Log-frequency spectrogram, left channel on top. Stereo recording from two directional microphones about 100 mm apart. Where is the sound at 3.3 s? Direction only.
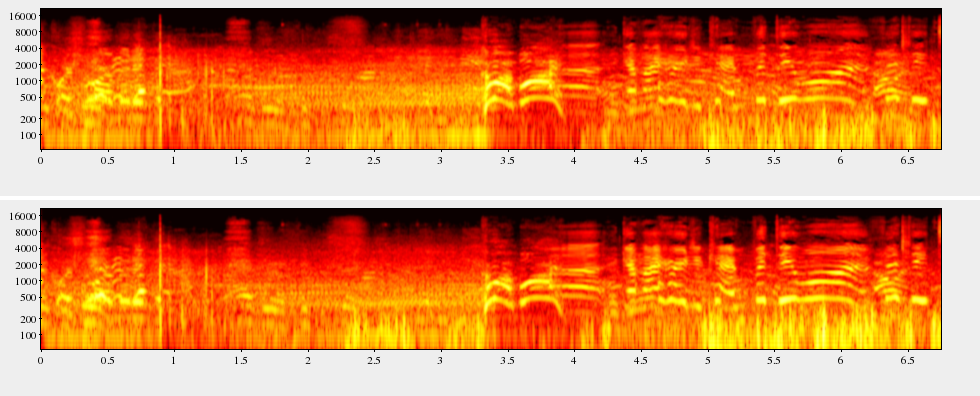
50° left (ahead or behind).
